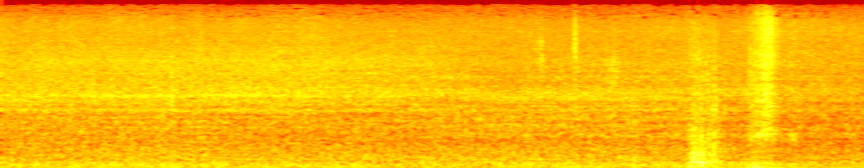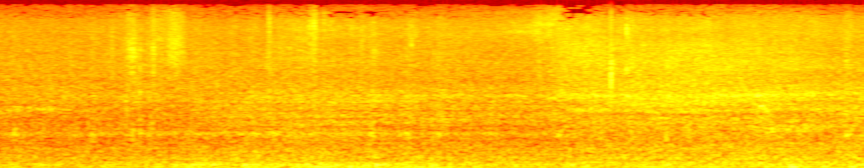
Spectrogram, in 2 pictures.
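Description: Steady low engine and road hum heard from inside a car driving slowly. Two brief, louder sounds come a little past the middle.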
